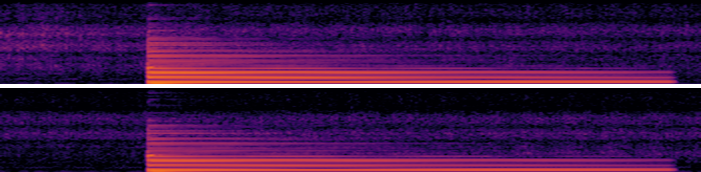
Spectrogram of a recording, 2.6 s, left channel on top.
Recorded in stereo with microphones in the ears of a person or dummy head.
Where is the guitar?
10° left (ahead or behind).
